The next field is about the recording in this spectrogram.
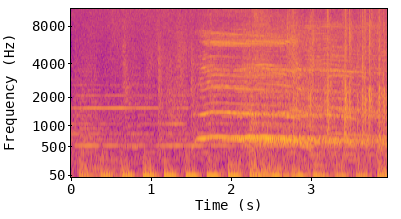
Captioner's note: cheering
